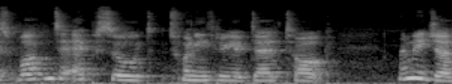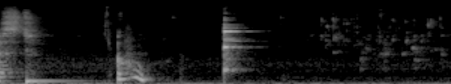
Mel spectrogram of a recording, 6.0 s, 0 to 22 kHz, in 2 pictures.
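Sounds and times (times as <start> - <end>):
speech: 0.3 - 4.0
bright glass clink: 4.5 - 4.9
gin being poured into a glass: 4.9 - 5.9.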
